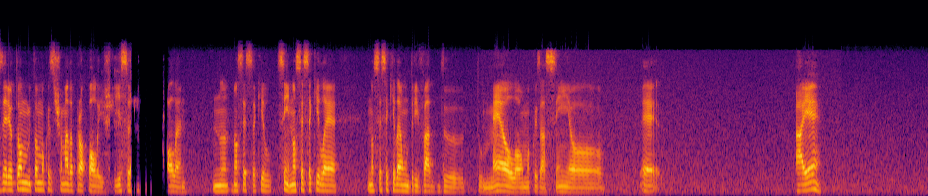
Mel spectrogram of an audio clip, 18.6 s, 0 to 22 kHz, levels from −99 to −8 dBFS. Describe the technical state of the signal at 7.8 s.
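At 7.8 s the speech is intact, with only the ordinary high-pass and band limit of call microphone processing and no fault present.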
